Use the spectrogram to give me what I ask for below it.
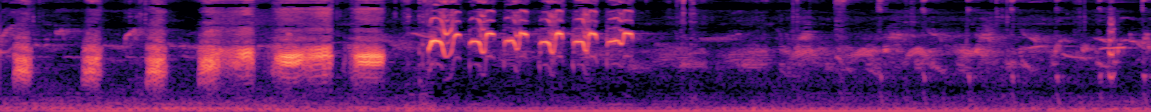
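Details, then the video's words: Caged tame Chinese hwamei with golden-yellow plumage: a series of harsh rasping notes, then a quick string of six bright whistled notes, fading into soft twittering. "Họa mi thuần đét chân mỏ lông lá vàng ươm - Hót như máy"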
